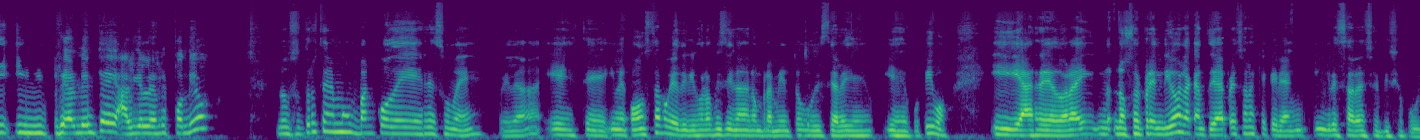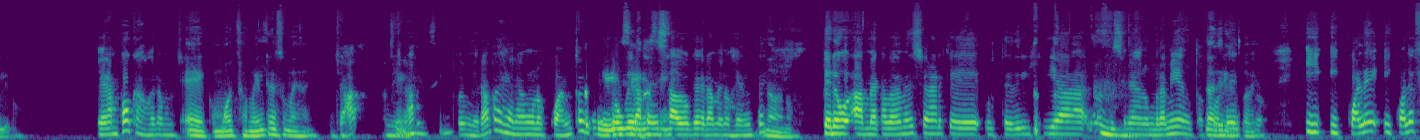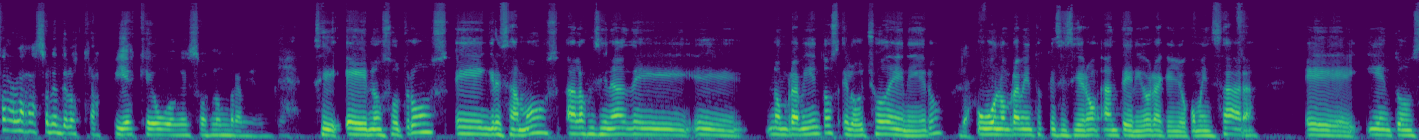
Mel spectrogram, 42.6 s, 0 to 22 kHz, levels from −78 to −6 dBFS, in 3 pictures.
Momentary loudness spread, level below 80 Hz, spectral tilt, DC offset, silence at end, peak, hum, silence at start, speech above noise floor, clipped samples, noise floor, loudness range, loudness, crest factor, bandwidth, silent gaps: 9 LU; -52 dBFS; -7 dB/octave; under 0.1%; 0 s; -6 dBFS; none; 0 s; 40 dB; under 0.1%; -63 dBFS; 5 LU; -23 LUFS; 18 dB; over 20 kHz; none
